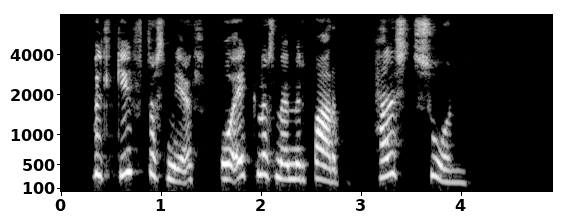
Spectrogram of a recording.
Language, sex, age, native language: Icelandic, female, 20-29, Icelandic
